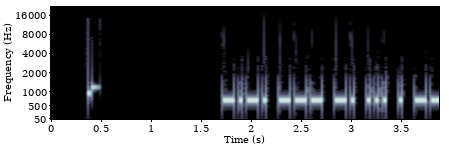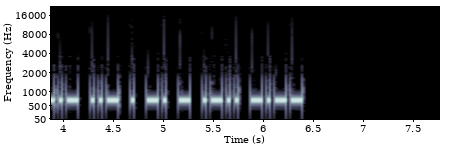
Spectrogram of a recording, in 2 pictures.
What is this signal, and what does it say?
Morse code, heard as a keyed tone, about 30 wpm, 700 Hz. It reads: CONSEQUENTLY
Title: LY Suffix - Top 100 Words with Base Words 30wpm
